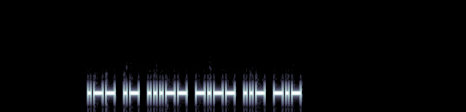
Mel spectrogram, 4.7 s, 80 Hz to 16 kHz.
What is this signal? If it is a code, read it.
Morse code, heard as a keyed tone, about 40 wpm, 700 Hz. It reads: WA3YUK
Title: USA Call Signs - 6 Characters - Repeated 2x - 40wpm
